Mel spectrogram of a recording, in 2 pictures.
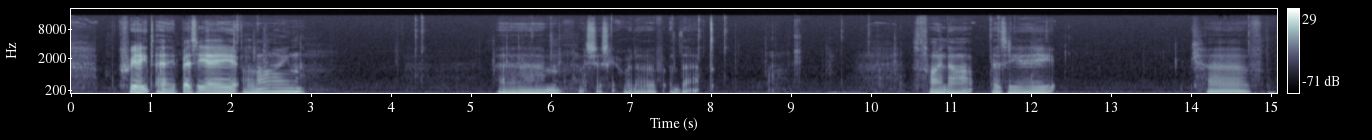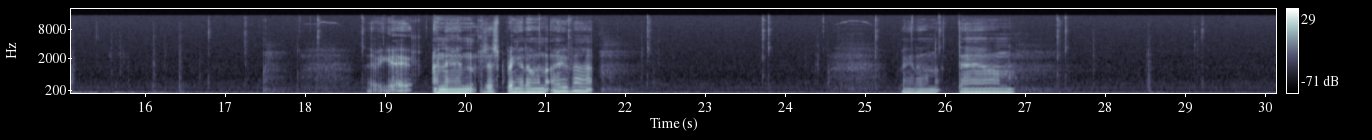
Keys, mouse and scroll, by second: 4.3 shift+a, 5.7 shift+middle click, 7.8 click, 9.0-9.4 scroll down 4, 9.6 shift+middle click, 11.4 click, 12.1 middle click, 15.5 KP_Decimal, 16.7 middle click, 18.1 click, 19.3-21.1 scroll down 7, 21.1 scroll down 1, 21.2 click, 23.6 click, 25.1 click, 27.3 click, 29.1 middle click.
